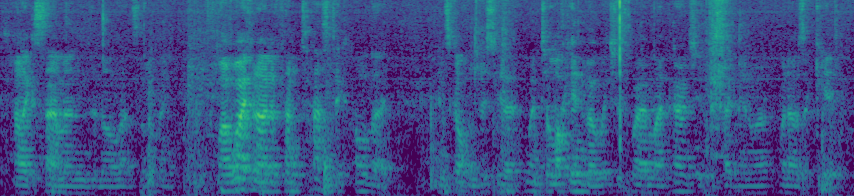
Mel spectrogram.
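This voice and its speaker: A man with an English accent talking very fast at medium pitch, with audible room echo and noticeable background noise. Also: ordinary pitch variation, big swings in loudness. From northeast England, Sunderland. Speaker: scientist giving a toast. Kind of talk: after-dinner toast speech.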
